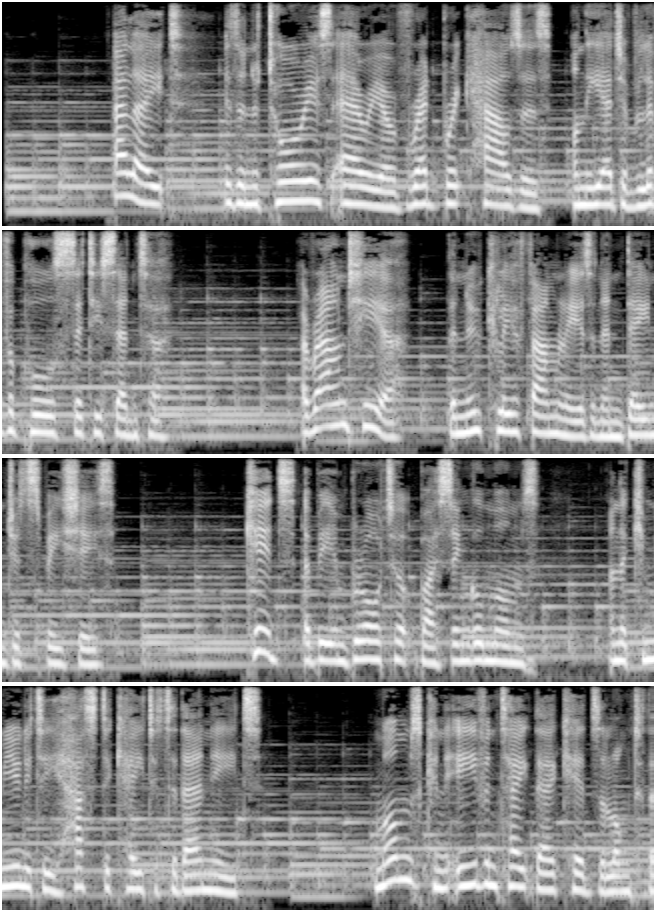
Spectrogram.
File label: Docu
